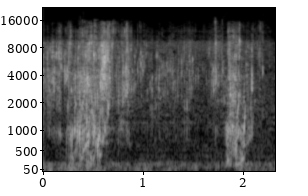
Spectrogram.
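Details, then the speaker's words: 2020 Polaris RZR Highlifter 1000 XP, cleaned radiator refilled with Engine Ice coolant before bleeding at 8 mm bleeder screw; soft gurgling and trickling with bursts of bubbling as trapped air escapes during fill. "take your time with it because you're going to get all kinds of bubbles as you can hear"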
